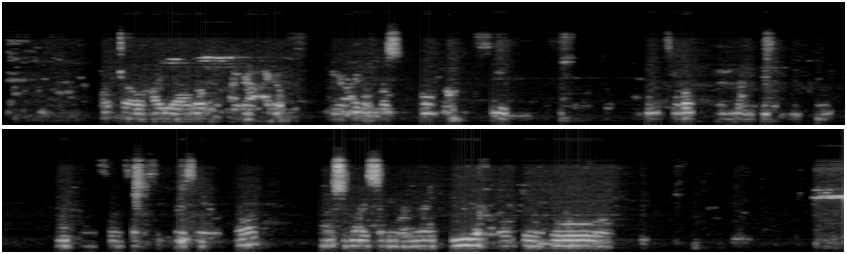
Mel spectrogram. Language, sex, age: Somali, male, 25-35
